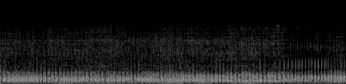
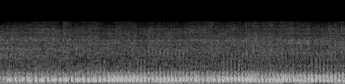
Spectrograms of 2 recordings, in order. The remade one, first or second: first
